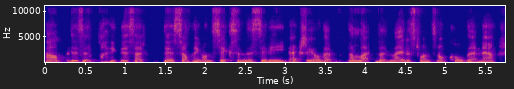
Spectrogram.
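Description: In an Australian accent, a woman talks at a very fast pace, the sound dry and close with no echo. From Sydney, Australia. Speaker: lingerie stylist and business mentor. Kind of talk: casual interview chat.

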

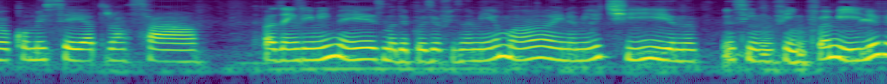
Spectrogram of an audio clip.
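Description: Pitched fairly high, a woman talks at a moderate pace in an ordinary speaking voice. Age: 20s. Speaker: beauty salon owner. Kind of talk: interview.

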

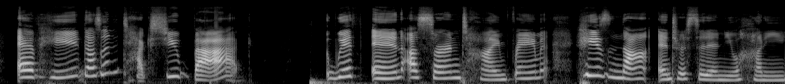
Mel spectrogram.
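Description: In a put-on character voice, a woman talks slowly at a high pitch, with lively intonation and a bright, sharp tone.

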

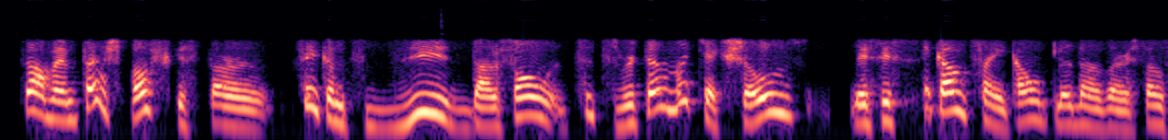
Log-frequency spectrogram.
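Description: A man speaks high in pitch at a fairly slow pace. His voice makes very wide pitch swings and big swings in loudness. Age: 30s. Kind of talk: interview.

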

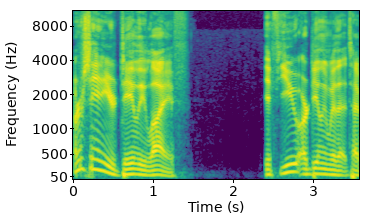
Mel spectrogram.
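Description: A speaker with an American accent talks at a fairly quick pace, using an ordinary speaking voice. The intonation is lively, and the recording is very clean with a silent background. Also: man. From Chicago. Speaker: Marine veteran and author. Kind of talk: interview storytelling.

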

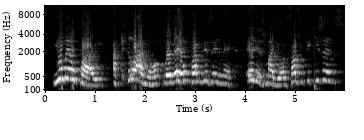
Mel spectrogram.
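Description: A woman speaks very slowly in an extremely high voice, her pitch swinging very widely. Room echo is audible around her. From Spain, Majorca. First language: Spanish or Catalan (speaking Portuguese). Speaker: nun. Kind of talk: radio interview.

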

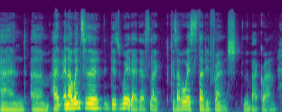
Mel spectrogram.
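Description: In a very clean recording with a silent background, a man talks at a moderate pace in a somewhat breathy voice with ordinary pitch variation. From Nigeria (Lagos) and UK (London). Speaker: fashion entrepreneur. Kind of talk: interview. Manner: halting, many fillers and repetitions.

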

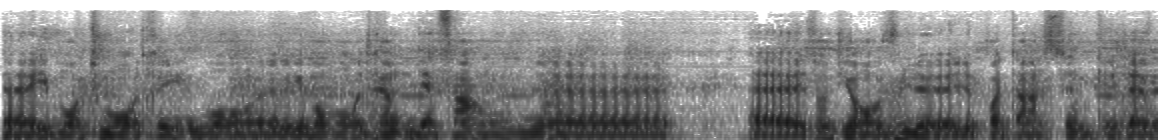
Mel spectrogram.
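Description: A man's very deep, low voice at a moderate pace amid noticeable background noise. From Quebec, Hull (Gatineau). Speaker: former gang member. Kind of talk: interview testimony. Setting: restaurant. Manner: halting.

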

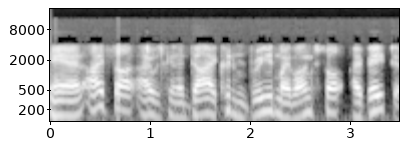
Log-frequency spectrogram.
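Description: A man talks at a fairly quick pace in a normal speaking voice. His pitch sits fairly high and varies in an ordinary way. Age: 60s. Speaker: caller. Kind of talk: phone-in call.

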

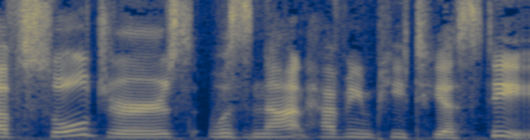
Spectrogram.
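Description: A woman with a plain, everyday voice speaks in a medium pitch with lively intonation, on a very clean recording with a silent background. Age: 40s. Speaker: ketamine clinic owner and doctor. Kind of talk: interview.

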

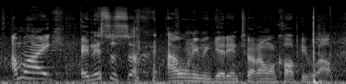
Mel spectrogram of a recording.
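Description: Extremely rapid talking from a man, with clear noise behind him. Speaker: podcast host. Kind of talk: angry rant. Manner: loud, fired-up, indignant; fast, profane, punchy and repetitive.

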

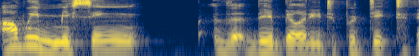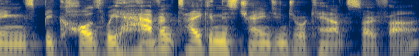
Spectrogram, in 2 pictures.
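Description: Medium pitch, moderate pace and ordinary pitch variation from a man. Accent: Australian. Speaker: meteorologist and TV weather presenter. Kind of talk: live interview. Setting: stage with audience. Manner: enthusiastic.

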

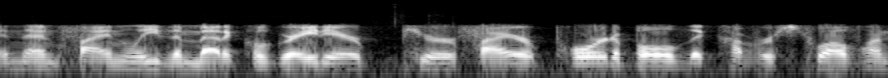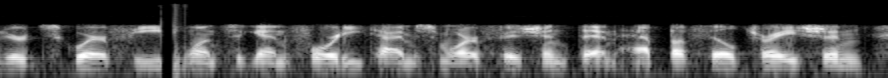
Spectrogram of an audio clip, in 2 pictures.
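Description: An ordinary speaking voice at a moderate pace, fairly even in intonation, with hardly any pauses. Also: man, fairly low pitch for a man. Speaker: duct cleaning business owner. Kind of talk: promotional radio segment.

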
